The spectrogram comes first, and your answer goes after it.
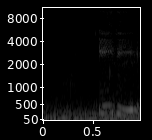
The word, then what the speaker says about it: EDI: Why are you named Edy? Edy is the phonetic pronunciation of EDI. That is an acronym for enhanced defense intelligence.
